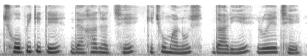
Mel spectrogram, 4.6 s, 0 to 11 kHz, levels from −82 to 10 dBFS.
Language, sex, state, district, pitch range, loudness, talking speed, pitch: Bengali, female, West Bengal, Alipurduar, 220-255 Hz, -19 LUFS, 90 wpm, 235 Hz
